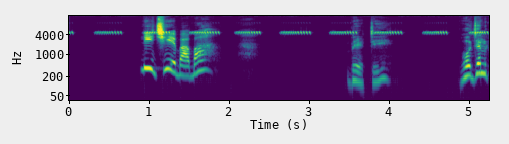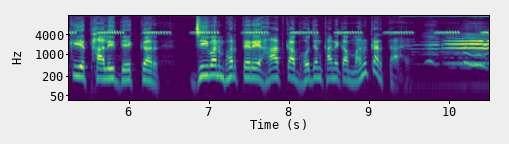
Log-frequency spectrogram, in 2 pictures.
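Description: A man speaks with emotion.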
